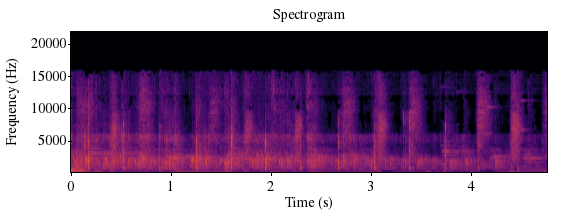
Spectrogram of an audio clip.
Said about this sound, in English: Thank you again. A big round of applause, please,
